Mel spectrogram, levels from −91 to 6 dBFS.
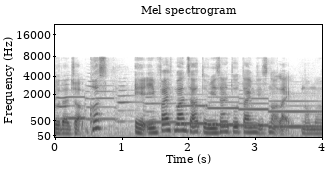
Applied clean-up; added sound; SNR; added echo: none; Wind instrument, woodwind instrument; 6 dB; none.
